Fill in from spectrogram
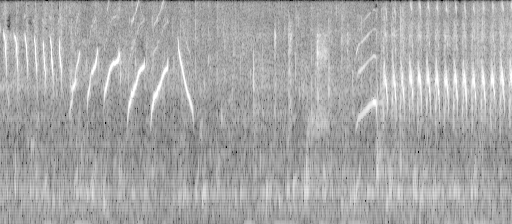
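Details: White-rumped shama song for provoking rival shamas: fast high repeated notes, then loud sweeping whistles rising steeply, a brief pause, and a long rapid high trill to the end.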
